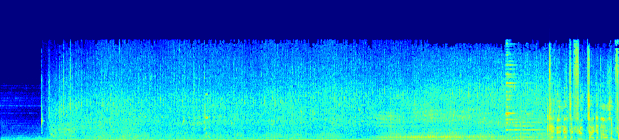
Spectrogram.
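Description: A single propeller engine hums steadily.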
